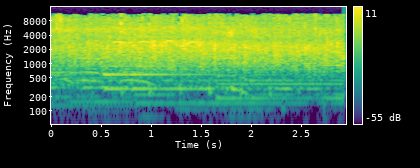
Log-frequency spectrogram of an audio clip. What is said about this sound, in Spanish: Dale la ofrenda de aplauso.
